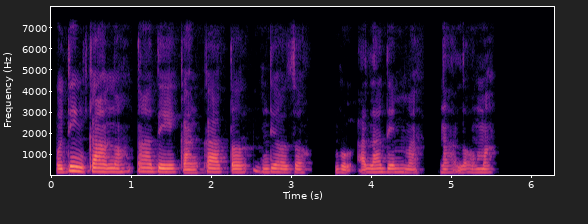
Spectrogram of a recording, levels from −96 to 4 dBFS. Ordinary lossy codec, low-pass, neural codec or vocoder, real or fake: none; 7.2 kHz; vocoder, 22.05 kHz, 80 mel bands, WaveNeXt; fake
